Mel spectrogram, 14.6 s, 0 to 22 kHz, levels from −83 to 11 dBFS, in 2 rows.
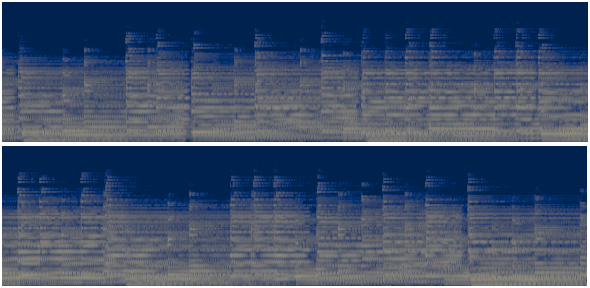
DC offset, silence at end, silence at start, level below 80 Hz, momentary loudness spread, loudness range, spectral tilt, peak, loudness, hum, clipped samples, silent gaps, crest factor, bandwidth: under 0.1%; 0 s; 0 s; -46 dBFS; 3 LU; 2 LU; -5 dB/octave; -14 dBFS; -30 LUFS; none; under 0.1%; none; 14 dB; 11.5 kHz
